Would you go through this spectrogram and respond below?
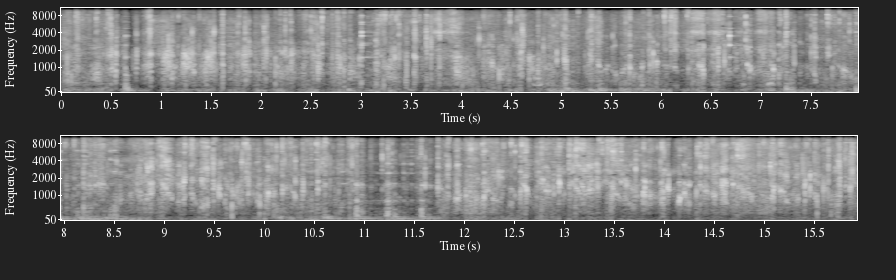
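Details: Domestic dog feeding in a close-miked ASMR eating session, giving a thick stream of crisp crunches and wet bites with a low rumbling undertone.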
